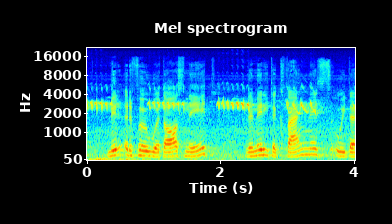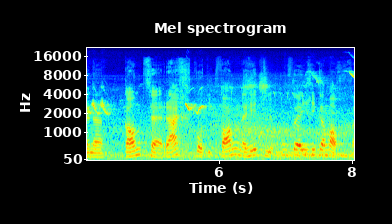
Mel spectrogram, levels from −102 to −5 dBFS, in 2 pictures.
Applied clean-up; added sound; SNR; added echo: none; Traffic noise, roadway noise / Bird; 8 dB; none.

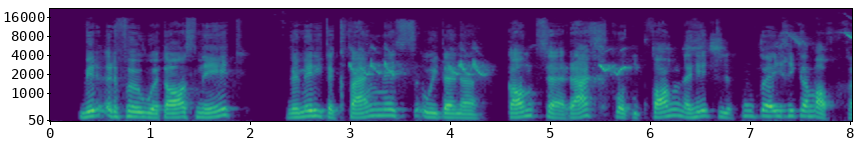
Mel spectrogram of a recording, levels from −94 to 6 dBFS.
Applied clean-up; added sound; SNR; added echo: neural mask model Resemble Enhance denoiser.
